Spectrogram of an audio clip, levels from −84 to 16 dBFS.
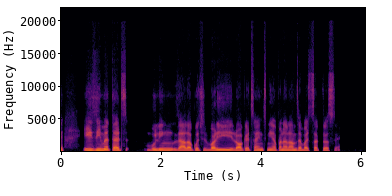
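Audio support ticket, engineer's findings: No faults found on listening; the speech recording shows no dropout, distortion, glitch or other defect that would need attention.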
